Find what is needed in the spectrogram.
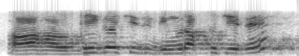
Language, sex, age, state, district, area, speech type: Odia, female, 45-60, Odisha, Khordha, rural, conversation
